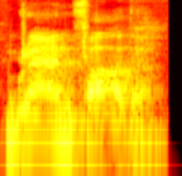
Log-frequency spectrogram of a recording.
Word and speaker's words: grandfather: is dropped grandmother grandfather the D the D is dropped grandfather my sister's children again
